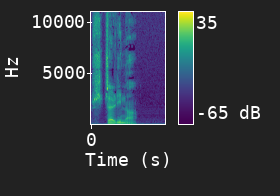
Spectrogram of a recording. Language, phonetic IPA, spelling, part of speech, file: Polish, [ʃt͡ʃɛˈlʲĩna], szczelina, noun, Pl-szczelina.ogg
